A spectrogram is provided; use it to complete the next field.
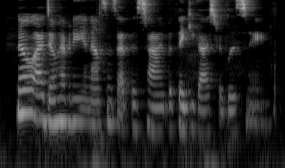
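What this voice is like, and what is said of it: Mildly sultry, seductive voice. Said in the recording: “Was that your sexy voice? ... Yeah, it was my like semi-sexy voice. ... The dial turned to like 3 or 4.”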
